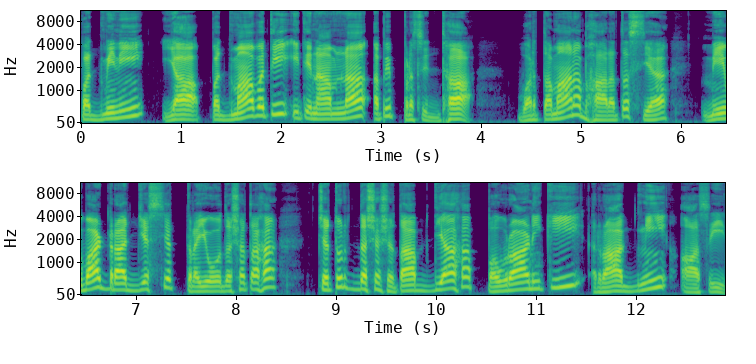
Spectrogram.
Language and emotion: Sanskrit, neutral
